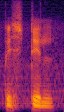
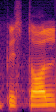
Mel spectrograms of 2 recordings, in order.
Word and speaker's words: pistil: में बोला जाता है पिस्टिल। पिस्टिल बोलते हैं। कोई पिस्तौल नहीं है वो, पिस्टिल बोलते हैं। और इंग्लिश की स्पेलिंग लिखेंगे तो PISTIL, पिस्टिल। स्त्री केसर को बोलते हैं पिस्टिल।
